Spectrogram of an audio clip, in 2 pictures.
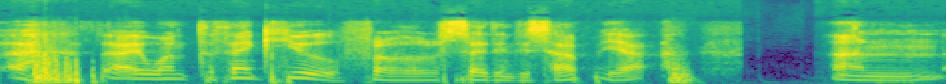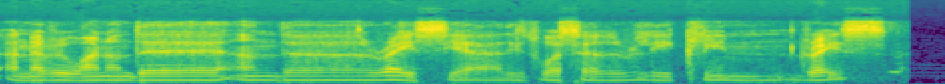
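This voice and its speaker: Speaking very slowly with a non-native accent, a man uses medium pitch and ordinary pitch variation. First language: not English. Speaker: sim racing driver. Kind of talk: post-race interview. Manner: halting.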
